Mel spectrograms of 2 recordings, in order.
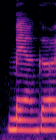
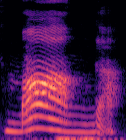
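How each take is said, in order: First: The first vowel sounds like the one in 'man'. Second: The first vowel is an open 'ah' sound. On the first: This is the usual American way of saying it. "It's in from an American dialect. Manga is right because that's how we would pronounce it" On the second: This follows the original Japanese way of saying it. "it is pronounced ma. It's an ah, ah sound. So it's manga"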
